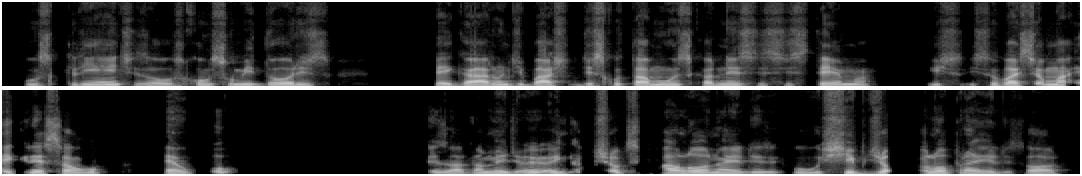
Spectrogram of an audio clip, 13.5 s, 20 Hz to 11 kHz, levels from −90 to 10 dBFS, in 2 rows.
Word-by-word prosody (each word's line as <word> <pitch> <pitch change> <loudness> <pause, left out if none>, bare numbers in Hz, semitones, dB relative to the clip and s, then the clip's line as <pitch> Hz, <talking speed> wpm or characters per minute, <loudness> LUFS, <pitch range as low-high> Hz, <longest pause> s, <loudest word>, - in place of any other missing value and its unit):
os 115 -1 -9
clientes 120 -1 -1
ou 110 -1 -1
os 105 - -8
consumidores 125 +2 0 0.6
pegaram 130 +2 +4
de 120 -1 -4
baix 115 0 +4
de 120 -3 -7
escutar 120 0 +3
música 120 0 0
nesse 115 +1 -3
sistema. 110 -3 -3 0.3
Isso - - -13
isso 130 - -8
vai 125 0 +6
ser 125 - -4
uma 135 +1 +4
regressão. 125 -2 +1 0.4
É 120 -2 +4
o 115 - -3 1.5
Exatamente, 140 +11 -1
e 160 0 +2
e - - +3
encaixou 150 +3 -4
que - - -14
você - - -17
falou 180 -5 +4
,né, 125 -4 +1
ele 110 -1 -5
o 115 0 -5
Steve 140 -4 +1
Jobs 130 +2 +1
falou 165 -1 +3
para 170 0 -1
eles: 110 -4 -7
"Ó". 110 -3 0
120 Hz, 165 wpm, -24 LUFS, 115-135 Hz, 1.5 s, vai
